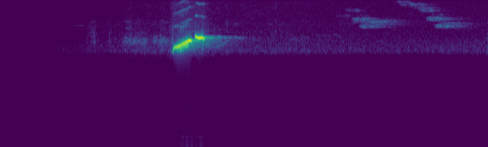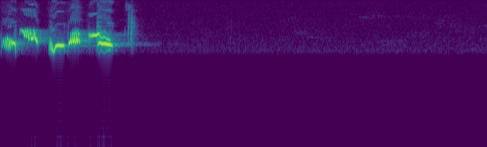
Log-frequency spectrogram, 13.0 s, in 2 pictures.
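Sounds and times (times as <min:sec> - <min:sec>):
common blackbird whistling: 0:02.3 - 0:03.0, 0:06.6 - 0:08.3.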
